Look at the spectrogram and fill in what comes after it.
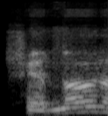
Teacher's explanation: Fenômeno é uma proparoxítona. A antepenúltima sílaba é a mais forte.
